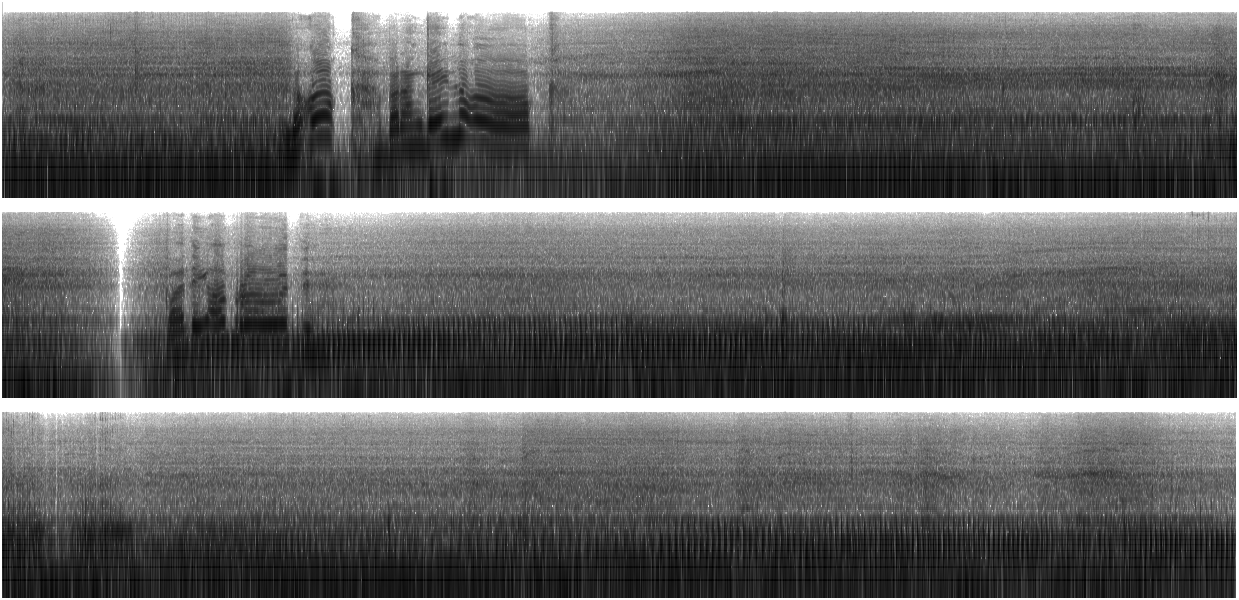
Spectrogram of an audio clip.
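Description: A motorcycle engine hums steadily close by.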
